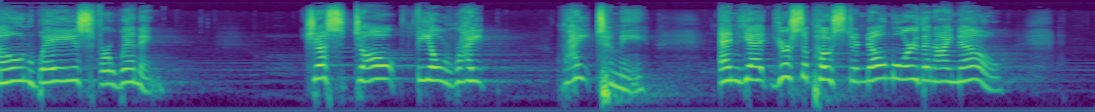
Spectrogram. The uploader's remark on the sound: Recorded live on 2/13/22.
